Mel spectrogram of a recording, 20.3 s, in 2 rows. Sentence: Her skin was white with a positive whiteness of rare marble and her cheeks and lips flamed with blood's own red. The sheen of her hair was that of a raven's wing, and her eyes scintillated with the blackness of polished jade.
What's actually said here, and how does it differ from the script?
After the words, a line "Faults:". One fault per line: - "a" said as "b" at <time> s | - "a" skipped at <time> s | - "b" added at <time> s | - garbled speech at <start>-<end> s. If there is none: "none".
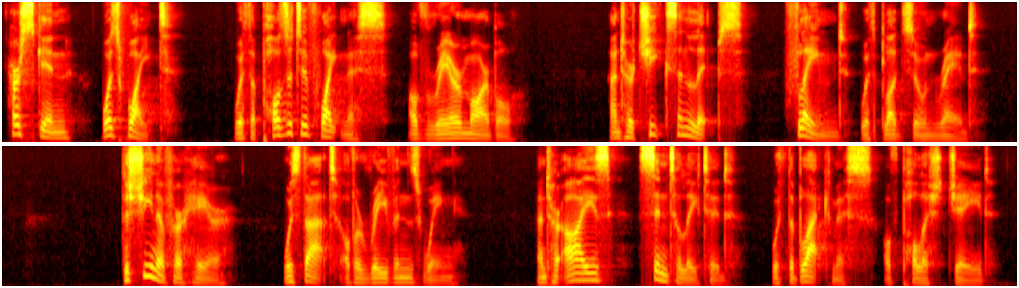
Her skin was white with a positive whiteness of rare marble and her cheeks and lips flamed with blood's own red. The sheen of her hair was that of a raven's wing, and her eyes scintillated with the blackness of polished jade.
Faults:
none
